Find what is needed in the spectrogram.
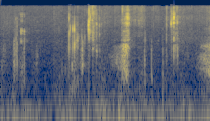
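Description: Close-up chewing and biting into a soft chocolate mousse-filled pastry: a run of short, wet mouth clicks and smacks, several a second.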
